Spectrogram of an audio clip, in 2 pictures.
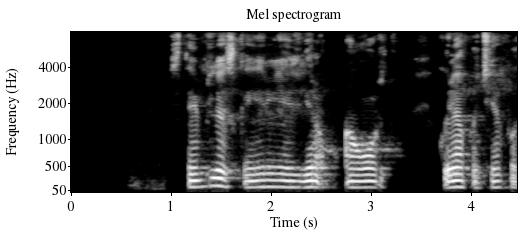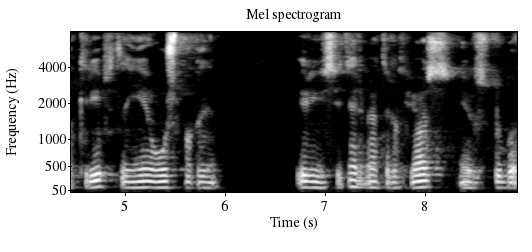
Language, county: Lithuanian, Kaunas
